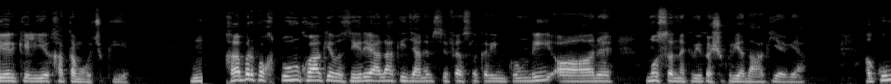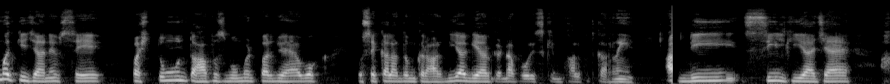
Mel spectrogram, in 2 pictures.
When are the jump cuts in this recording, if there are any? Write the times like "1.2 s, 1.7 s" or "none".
1.9 s, 8.4 s, 13.8 s, 15.6 s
